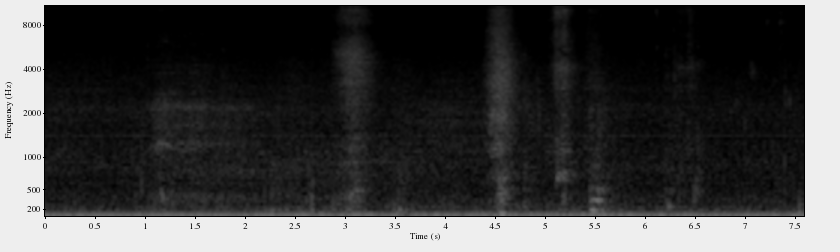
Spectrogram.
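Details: Chihuahua sneezing several times in a row: quick, sharp sneezes over a steady low background hum; repeated sneezing.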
